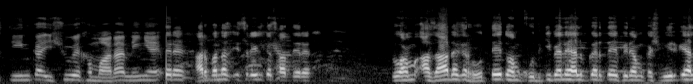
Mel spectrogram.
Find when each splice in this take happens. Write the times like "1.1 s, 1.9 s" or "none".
1.7 s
